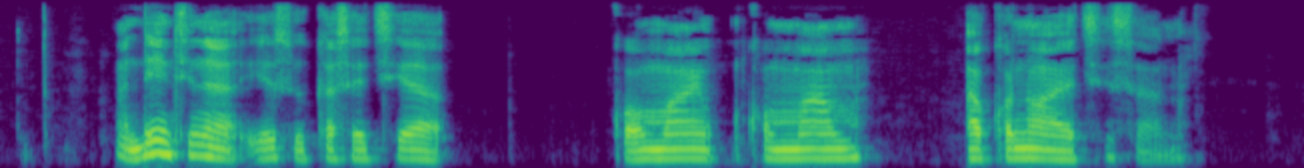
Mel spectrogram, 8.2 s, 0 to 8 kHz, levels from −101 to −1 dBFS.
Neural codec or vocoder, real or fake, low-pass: none; real; 7.2 kHz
